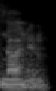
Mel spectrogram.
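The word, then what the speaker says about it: nonno: who is Italian and in Italian grandfather is pronounced nanu um and we were in the South so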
